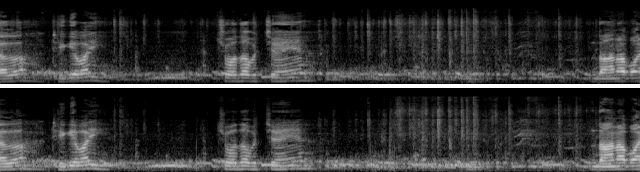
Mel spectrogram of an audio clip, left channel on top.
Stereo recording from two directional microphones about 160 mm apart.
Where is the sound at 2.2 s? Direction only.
Centre (ahead or behind).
